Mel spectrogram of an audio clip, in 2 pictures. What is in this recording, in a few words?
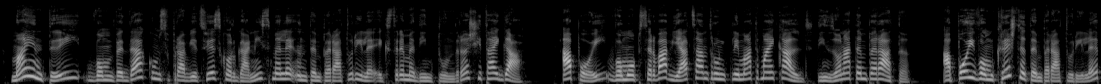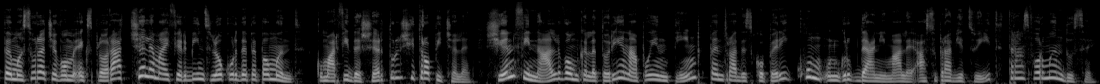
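romanian female narration; voice demos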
